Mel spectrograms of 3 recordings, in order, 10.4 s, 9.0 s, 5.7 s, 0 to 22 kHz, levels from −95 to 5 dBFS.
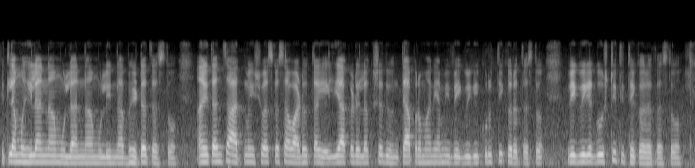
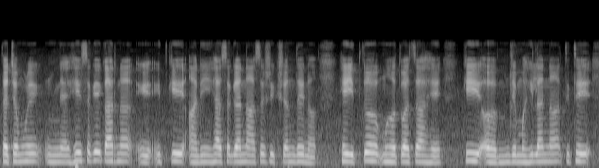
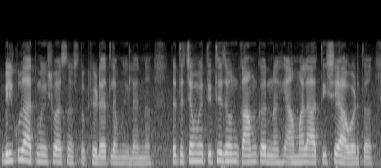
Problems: constant background noise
